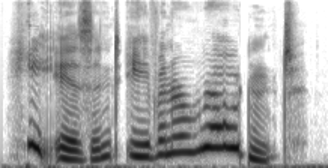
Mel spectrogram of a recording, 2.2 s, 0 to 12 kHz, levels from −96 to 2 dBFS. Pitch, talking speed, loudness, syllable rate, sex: 285 Hz, 135 wpm, -13 LUFS, 6.3 syllables/s, female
